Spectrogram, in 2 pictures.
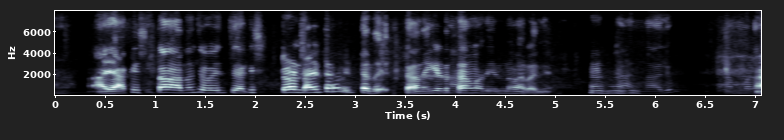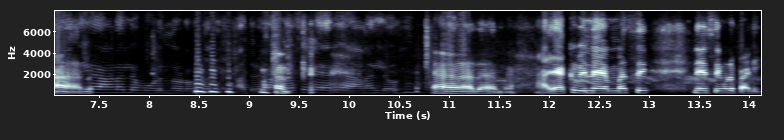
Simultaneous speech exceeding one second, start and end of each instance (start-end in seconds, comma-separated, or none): none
